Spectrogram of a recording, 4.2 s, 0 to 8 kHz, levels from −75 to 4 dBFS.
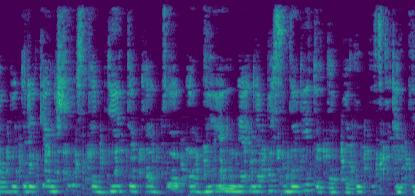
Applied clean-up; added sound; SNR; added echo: classical method log-MMSE.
